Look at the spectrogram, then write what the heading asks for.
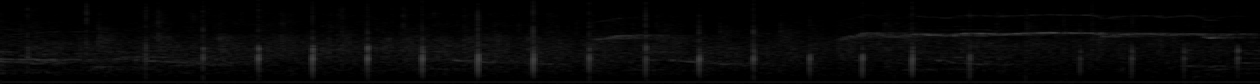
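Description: An audience applauds the Lord Jesus, clapping together in a steady, even rhythm, sharp claps landing about five times a second, with faint high-pitched cries and voices rising behind the beat.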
